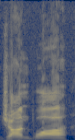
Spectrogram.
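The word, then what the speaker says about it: Jon Bois: the video on him John blah or its how you pronounce that John wah dude he makes really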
